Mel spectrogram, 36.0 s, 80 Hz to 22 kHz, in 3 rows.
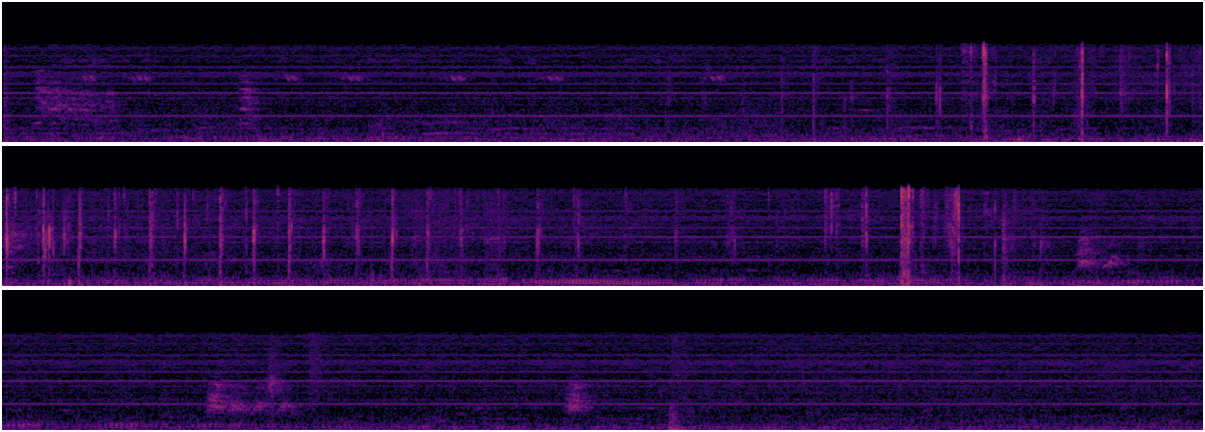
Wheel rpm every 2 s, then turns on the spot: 0, 0, 0, 0, 0, 0, 0, 0, 0, 0, 0, 0, 0, 0, 0, 0, 0, 0.
none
